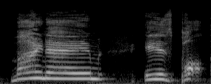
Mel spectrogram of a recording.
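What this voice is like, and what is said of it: Paul Heyman impression. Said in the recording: “my Paul Heyman impersonation.”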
